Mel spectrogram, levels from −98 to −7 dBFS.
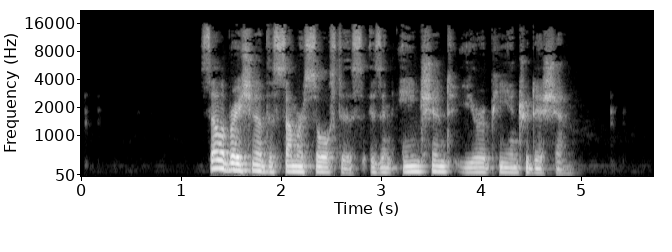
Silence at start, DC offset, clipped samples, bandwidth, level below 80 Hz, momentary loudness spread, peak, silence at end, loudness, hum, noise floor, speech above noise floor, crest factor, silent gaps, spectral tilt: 1.2 s; under 0.1%; under 0.1%; 16 kHz; -62 dBFS; 11 LU; -4 dBFS; 0.85 s; -22 LUFS; none; -86 dBFS; 65 dB; 18 dB; none; -5.5 dB/octave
